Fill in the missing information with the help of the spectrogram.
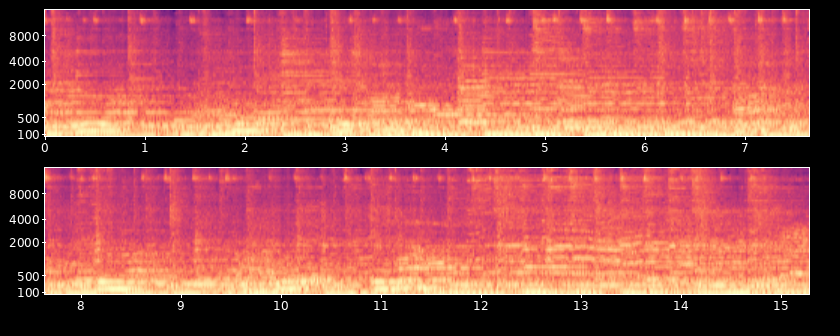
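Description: Live acoustic country band playing: strummed acoustic guitars and a fiddle over a steady beat, with voices singing.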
